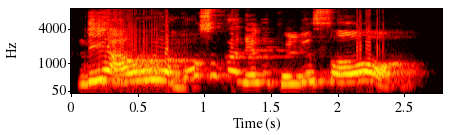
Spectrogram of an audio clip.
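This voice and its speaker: A male preacher voicing God, speaking slowly, firmly and solemnly to Cain. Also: very high voice, darkish tone, echoey room, recorded from a distance, voice pushed up, rough recording. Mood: solemn questioning. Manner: slow, solemn, firm.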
